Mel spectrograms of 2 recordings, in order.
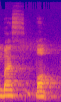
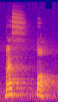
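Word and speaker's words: بسطة: Kalimat bastah tertulis dengan huruf shad tetapi membacanya sama seperti tadi berupa dengan huruf sin. Wadhkuru idh ja'alakum khulafa'a min ba'di qaumi Nuhin wa zadakum fil khalqi bastah. Bastah bukan bas bukan, tapi diganti menjadi huruf sin.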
